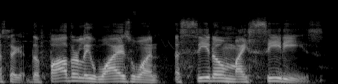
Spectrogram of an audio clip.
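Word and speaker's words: actinomycetes: the fatherly wise one acetomycedes pronounced uh tin my seed teas according to Google that's so a-c-t-i-n o-m-y-c-e-t-e-s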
